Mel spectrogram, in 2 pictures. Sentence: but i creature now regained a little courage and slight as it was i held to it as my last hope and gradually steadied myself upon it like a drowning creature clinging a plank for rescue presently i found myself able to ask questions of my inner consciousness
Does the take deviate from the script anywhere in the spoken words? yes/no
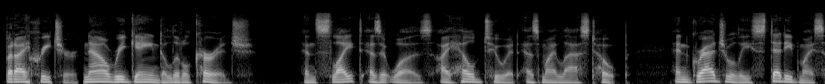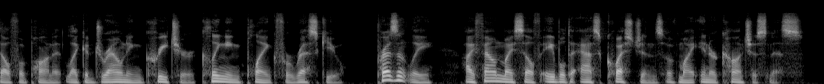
no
